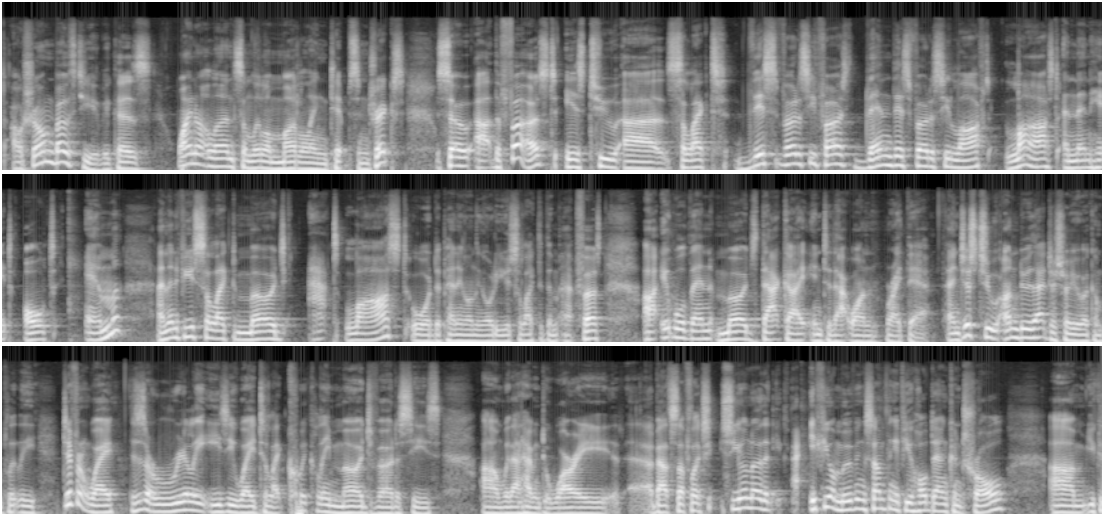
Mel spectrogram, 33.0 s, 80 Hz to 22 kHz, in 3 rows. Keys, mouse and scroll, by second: 6.1 click, 7.4 click, 8.6 shift+click, 11.6 alt+m, 18.6 click, 19.2 click, 19.6 click, 20.0 ctrl+z, 20.2 ctrl+z, 20.6 ctrl+z, 20.9 ctrl+z, 22.2 click, 22.4-22.9 scroll up 2, 22.9 scroll down 3, 23.1 shift+middle click, 23.7 scroll down 1, 26.7-27.3 scroll up 2, 27.3 scroll down 1, 27.4-27.9 scroll down 5, 27.9-28.4 scroll up 2, 28.2 middle click, 28.4 scroll down 2, 28.7 middle click, 29.0 scroll down 1, 29.3 middle click, 29.9 g.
